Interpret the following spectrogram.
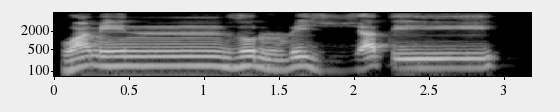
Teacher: یا کو لمبا نہیں کرنا اور تا کو کرنا ہے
